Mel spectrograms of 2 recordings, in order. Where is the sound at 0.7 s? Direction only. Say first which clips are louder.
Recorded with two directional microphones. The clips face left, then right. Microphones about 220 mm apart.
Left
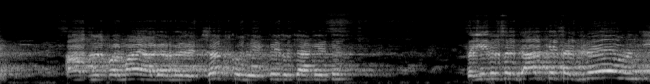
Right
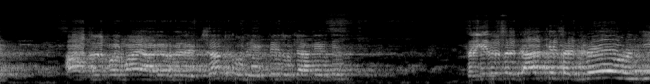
Left 4 dB; 55° left (ahead or behind).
